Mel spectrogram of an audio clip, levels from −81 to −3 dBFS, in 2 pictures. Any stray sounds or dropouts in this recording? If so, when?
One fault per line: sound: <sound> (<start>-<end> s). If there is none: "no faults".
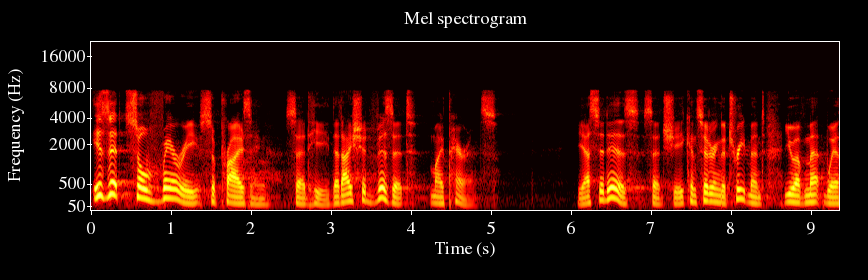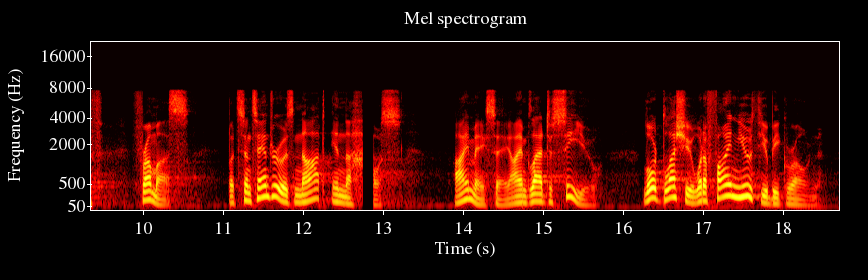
sound: dropout (12.7-12.9 s)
